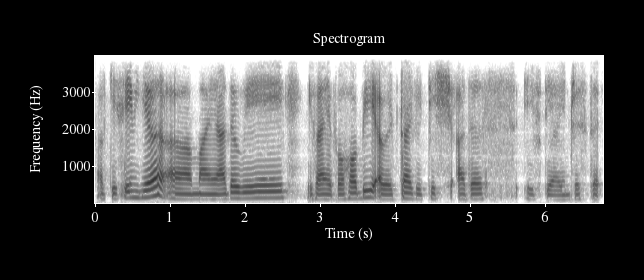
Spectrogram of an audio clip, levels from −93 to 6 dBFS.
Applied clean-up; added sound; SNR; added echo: neural mask model Resemble Enhance denoiser.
